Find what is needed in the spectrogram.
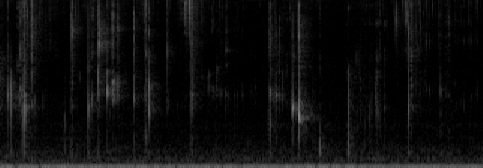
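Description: Teeth biting and nibbling the tip of a pen at the lips, making a soft, irregular string of small clicks.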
